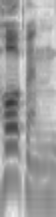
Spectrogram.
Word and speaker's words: joven: Same thing goes with the second word, joven. There are only two syllables, so the syllable that we stress is the first one.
